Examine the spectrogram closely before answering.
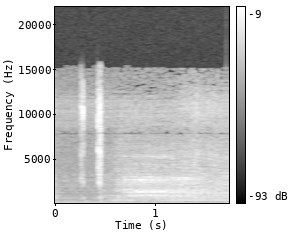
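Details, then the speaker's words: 1995 Isuzu Bighorn turbo diesel 4WD automatic, higher trim: power folding mirror motor gives a short, steady, even whir with no grinding or clicking as the mirror folds; works fine. "You have power folding mirrors that work fine there."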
